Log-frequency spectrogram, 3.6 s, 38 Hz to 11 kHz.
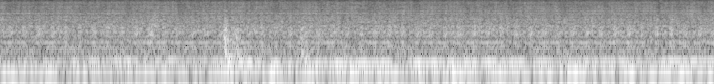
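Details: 1995 Toyota Camry idling after oil pump gasket replacement, fixing an oil leak that began after timing belt replacement; no oil leak seen, steady even idle hum with no knock or miss, normal.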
